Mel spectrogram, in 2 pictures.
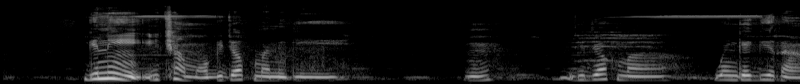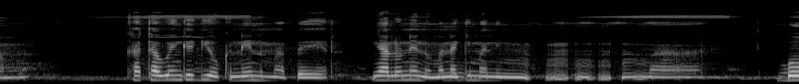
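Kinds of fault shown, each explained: No technical faults can be heard in this speech.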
